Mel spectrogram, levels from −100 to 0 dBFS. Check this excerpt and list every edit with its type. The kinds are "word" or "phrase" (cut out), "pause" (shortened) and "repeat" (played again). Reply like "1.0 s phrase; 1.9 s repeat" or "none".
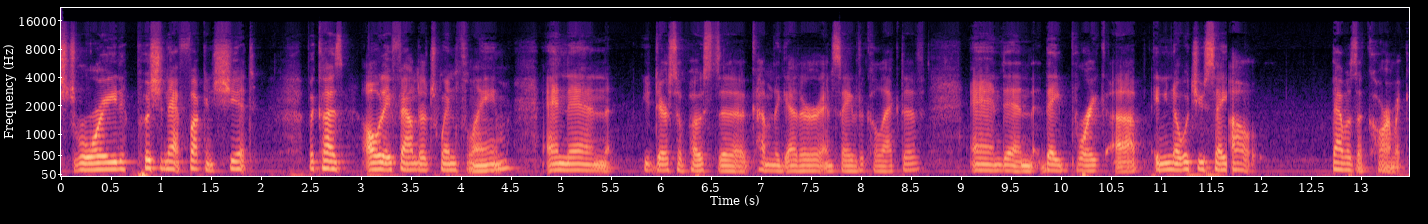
11.0 s word; 11.6 s word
